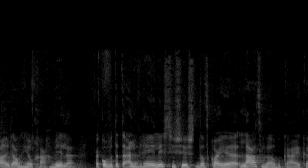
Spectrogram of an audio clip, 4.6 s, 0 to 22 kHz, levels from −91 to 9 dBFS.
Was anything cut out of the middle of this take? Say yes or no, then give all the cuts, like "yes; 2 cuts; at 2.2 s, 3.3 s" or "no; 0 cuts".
yes; 2 cuts; at 1.3 s, 2.9 s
